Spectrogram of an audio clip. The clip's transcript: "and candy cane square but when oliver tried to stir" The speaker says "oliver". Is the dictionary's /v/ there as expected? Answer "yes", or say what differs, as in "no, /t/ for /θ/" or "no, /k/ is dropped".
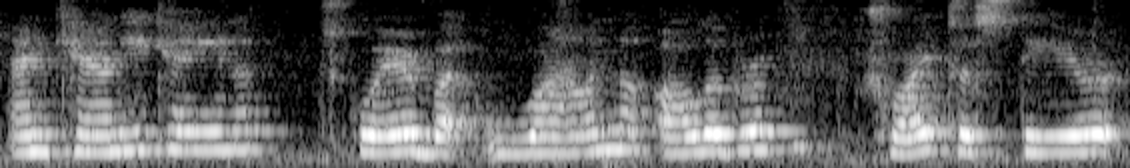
yes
